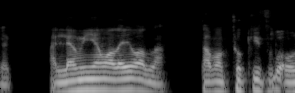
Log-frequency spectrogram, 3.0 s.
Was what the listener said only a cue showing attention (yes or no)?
yes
